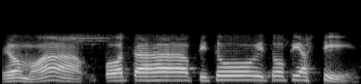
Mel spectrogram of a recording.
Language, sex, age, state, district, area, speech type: Sanskrit, male, 45-60, Karnataka, Vijayapura, urban, conversation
